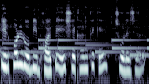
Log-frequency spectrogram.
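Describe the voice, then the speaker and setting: A woman's voice: sits high, normal speed, over music. A woman narrating a scripted cartoon story.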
